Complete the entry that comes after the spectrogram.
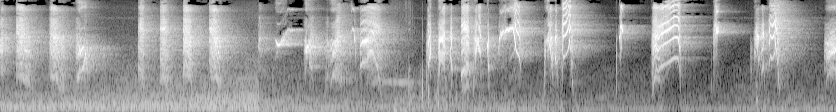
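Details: Long-tailed shrike in full 'tembakan' song rich in 'isian' phrases, a tutor recording: harsh grating notes give way to varied whistles, sharp chips and up-slurred squeaks in rapid, uneven sequence.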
